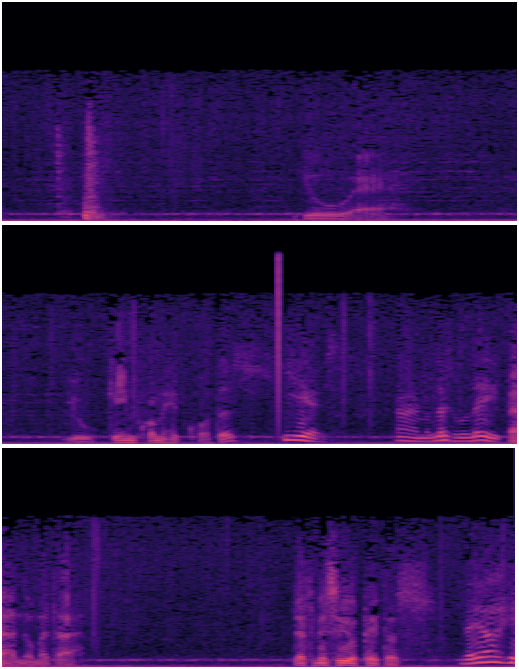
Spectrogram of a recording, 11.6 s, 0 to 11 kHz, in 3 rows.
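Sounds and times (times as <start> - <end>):
faint steady hum: 0.0 - 11.5
door shutting with a solid thump: 0.4 - 1.0
speech: 2.3 - 3.0, 4.4 - 8.5, 9.9 - 11.5.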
